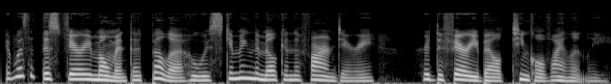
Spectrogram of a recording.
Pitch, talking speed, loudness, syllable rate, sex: 200 Hz, 225 wpm, -17 LUFS, 5.8 syllables/s, female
